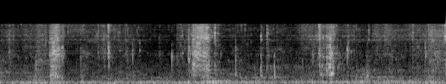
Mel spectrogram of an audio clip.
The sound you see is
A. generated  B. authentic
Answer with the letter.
A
